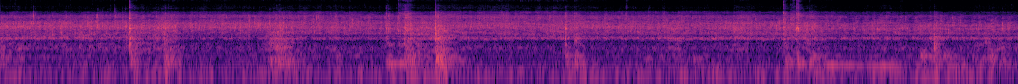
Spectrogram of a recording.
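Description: Bay leaves, green chili and spice powder fry in a pan with paneer and pointed gourd, a steady hissing sizzle with occasional soft clicks of a spoon stirring, moderately close and even throughout.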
